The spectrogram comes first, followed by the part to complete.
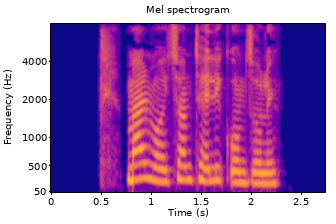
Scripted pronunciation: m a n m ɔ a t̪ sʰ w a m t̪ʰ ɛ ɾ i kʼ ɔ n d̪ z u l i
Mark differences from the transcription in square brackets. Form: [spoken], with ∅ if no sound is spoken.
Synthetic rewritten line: m a n m ɔ [i] t̪ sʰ w a m t̪ʰ ɛ [l] i kʼ [u] n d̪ z u l i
